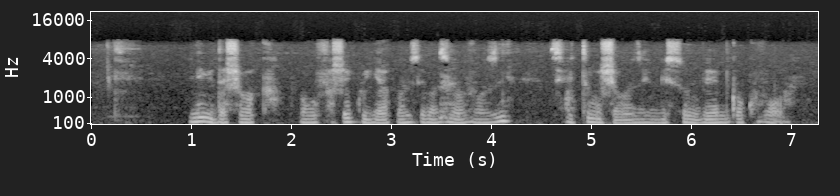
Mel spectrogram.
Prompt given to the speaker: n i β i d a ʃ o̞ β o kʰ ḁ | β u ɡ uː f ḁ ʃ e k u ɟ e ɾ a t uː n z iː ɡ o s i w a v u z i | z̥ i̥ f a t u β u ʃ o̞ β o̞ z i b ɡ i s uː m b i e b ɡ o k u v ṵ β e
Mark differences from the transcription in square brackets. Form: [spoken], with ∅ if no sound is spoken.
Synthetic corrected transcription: n i β i d a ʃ o̞ β o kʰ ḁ | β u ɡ [u] f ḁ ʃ e k u ɟ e ɾ a [k] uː n z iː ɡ o [z] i [β] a v u z i | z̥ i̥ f [i] t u β u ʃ o̞ β o̞ z i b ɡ i s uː m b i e b ɡ o k u v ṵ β [a]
